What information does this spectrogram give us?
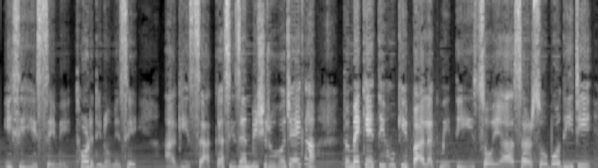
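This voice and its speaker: A woman acts out an earnest, practical village daughter-in-law in a cartoon story. Her voice is high with a soft, mellow tone. She explains earnestly over background music. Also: lively intonation, normal speed, lightly acted. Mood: eager advising. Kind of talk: Hindi cartoon story dialogue.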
